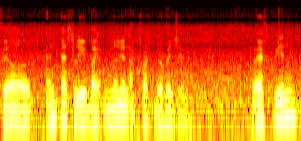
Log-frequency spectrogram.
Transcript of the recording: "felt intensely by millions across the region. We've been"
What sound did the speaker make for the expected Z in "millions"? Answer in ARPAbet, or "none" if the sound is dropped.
none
